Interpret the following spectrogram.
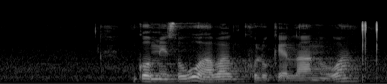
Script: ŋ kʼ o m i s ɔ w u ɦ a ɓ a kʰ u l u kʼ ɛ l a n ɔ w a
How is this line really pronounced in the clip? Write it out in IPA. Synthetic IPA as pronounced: ŋ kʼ o m i s ɔ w u ɦ a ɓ a kʰ u l u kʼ ɛ l a n ɔ w a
